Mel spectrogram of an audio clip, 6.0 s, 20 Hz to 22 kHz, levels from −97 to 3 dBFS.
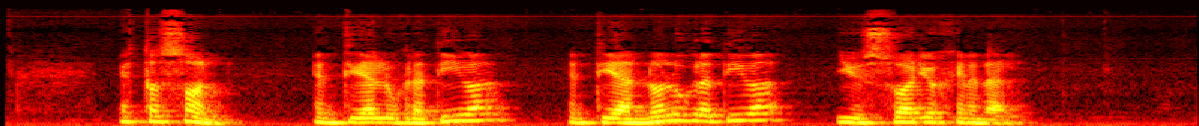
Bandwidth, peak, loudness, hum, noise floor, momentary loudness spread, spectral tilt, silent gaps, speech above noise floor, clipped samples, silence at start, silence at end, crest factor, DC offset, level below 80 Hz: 14.5 kHz; -4 dBFS; -20 LUFS; none; -52 dBFS; 13 LU; -6.5 dB/octave; none; 33 dB; under 0.1%; 0.6 s; 0.9 s; 18 dB; under 0.1%; -52 dBFS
